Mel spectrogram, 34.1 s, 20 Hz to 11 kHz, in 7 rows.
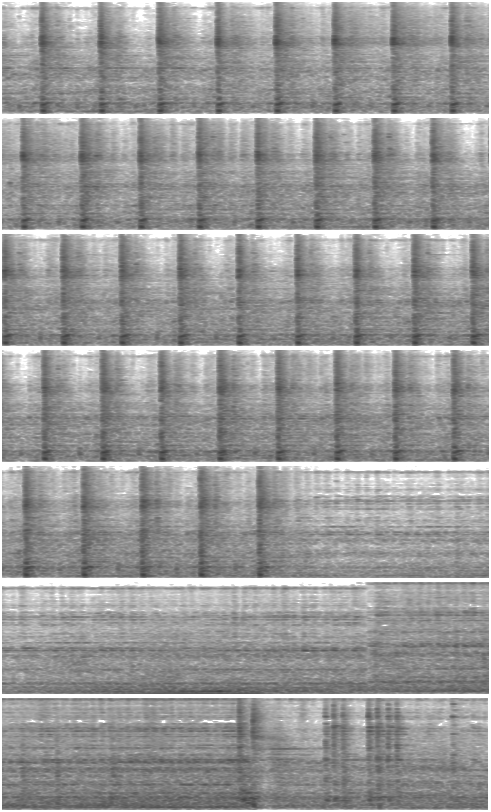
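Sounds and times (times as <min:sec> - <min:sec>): punch press striking metal: 0:00.0 - 0:22.9, 0:28.0 - 0:34.0.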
